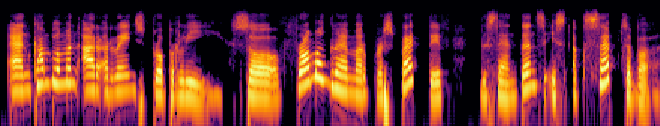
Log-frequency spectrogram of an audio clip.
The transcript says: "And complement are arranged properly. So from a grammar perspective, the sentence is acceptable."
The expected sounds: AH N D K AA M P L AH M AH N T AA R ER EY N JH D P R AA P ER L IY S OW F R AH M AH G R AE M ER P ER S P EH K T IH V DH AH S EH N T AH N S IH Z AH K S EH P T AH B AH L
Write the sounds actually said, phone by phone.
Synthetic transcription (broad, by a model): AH N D K AA M P L AH M AH N T AA R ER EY N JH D P R AA P ER L IY S OW F R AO M AH G R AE M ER P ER S P EH K T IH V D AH S EH N T AH N S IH S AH K S EH P T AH B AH L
